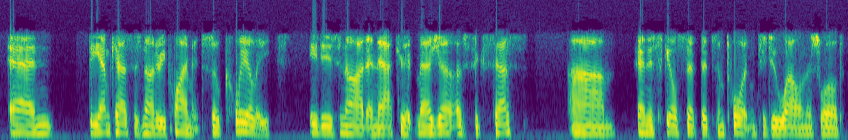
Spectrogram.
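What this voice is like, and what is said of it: Boston accent. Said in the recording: “you've got that Boston accent. So I'm going to guess you grew up around here”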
